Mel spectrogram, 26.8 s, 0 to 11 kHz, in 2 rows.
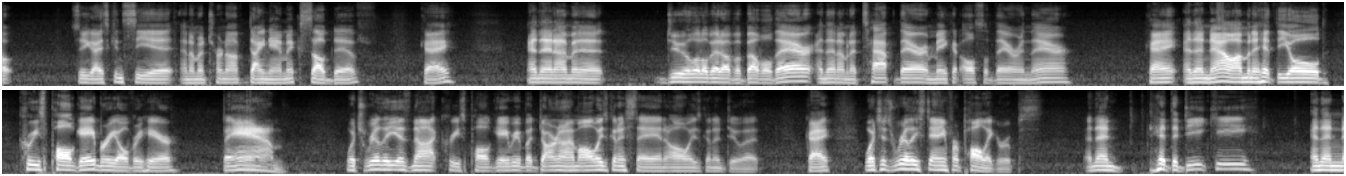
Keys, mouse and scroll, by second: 1.4 shift+d, 4.1 typing, 5.6-8.4 drag, 5.6 typing, 8.9-12.5 right drag, 12.5-15.1 drag, 24.6 d, 25.7 shift+f, 26.1 ctrl+right click.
